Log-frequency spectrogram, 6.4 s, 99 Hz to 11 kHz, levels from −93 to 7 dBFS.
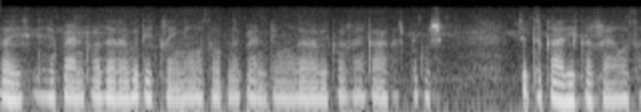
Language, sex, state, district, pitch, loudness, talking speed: Hindi, female, Bihar, Vaishali, 170 Hz, -17 LUFS, 250 wpm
